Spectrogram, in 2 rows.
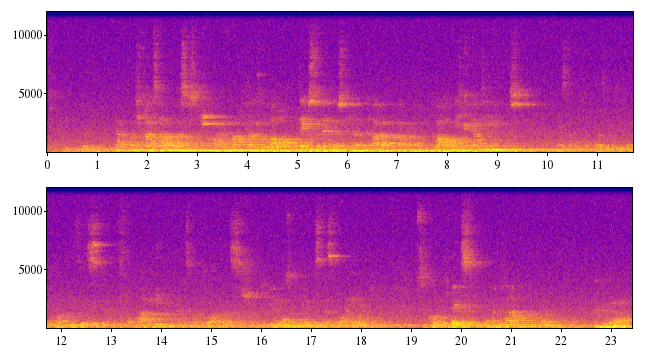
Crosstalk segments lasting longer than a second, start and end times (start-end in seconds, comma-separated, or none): none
